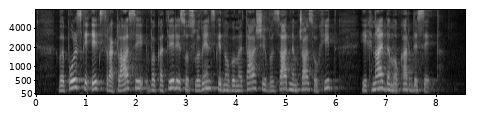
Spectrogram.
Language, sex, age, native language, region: Slovenian, female, 50-59, Slovenian, Savinja region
